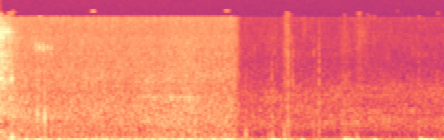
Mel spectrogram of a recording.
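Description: Faint outdoor background noise: a low rumble with a light hiss that drops away suddenly about two and a half seconds in.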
